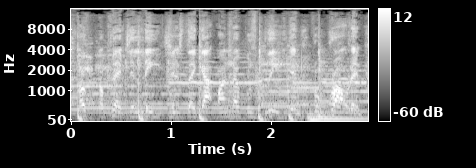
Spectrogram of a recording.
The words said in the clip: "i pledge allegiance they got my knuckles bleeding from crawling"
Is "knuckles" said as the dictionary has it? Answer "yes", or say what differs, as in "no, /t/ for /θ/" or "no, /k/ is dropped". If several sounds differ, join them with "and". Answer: no, /l/ is dropped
